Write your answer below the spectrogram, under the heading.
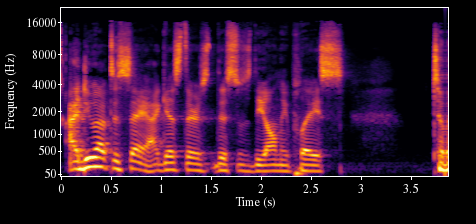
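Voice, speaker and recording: A man speaks in a normal speaking voice at a medium pitch and a moderate pace. His pitch varies in an ordinary way, and the recording is very clean with a silent background. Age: 20s. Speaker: podcast co-host. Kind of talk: casual chat.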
